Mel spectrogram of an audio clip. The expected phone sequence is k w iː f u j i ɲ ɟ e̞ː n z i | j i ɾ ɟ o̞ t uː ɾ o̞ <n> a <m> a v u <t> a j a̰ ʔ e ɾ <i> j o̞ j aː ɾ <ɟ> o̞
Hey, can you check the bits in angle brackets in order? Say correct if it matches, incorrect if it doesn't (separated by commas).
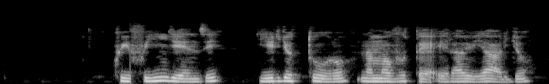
correct, correct, correct, incorrect, correct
